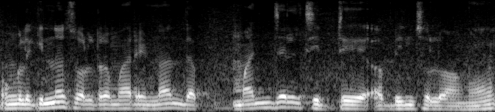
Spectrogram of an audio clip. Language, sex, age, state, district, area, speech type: Tamil, male, 60+, Tamil Nadu, Tiruvarur, urban, spontaneous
